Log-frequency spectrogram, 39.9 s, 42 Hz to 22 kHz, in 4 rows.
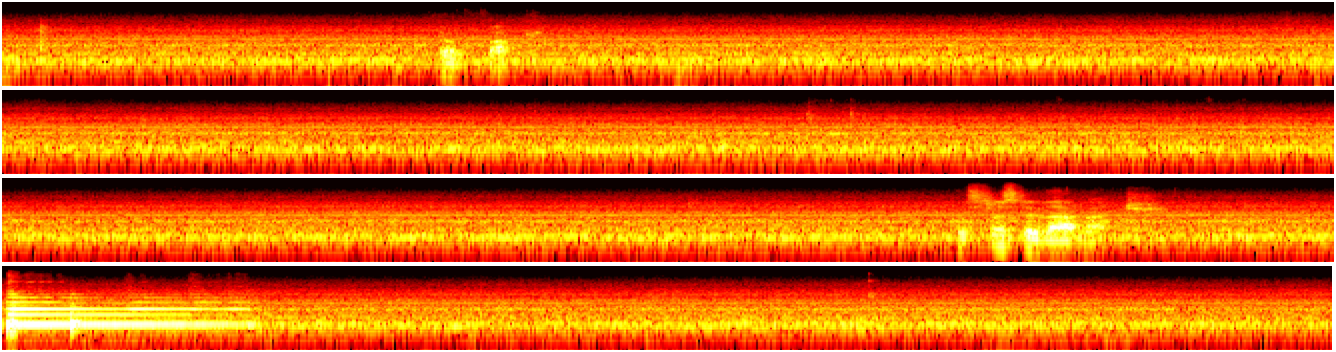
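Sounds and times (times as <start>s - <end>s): guitar amp electrical hum and hiss: 0.0s - 39.9s.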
